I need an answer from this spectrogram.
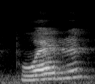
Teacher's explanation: It's a very soft tip of the tongue touch to the roof of your mouth.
